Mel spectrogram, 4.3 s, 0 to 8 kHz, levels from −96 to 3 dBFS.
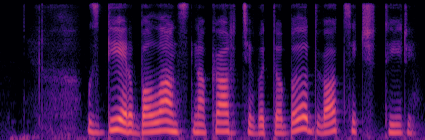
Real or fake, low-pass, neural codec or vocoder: fake; 7.2 kHz; codec, 16 kHz, 1 kbps, FunCodec, trained on LibriTTS, 50 frames a second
